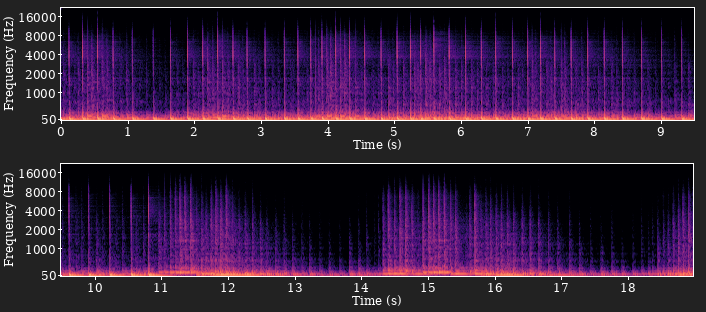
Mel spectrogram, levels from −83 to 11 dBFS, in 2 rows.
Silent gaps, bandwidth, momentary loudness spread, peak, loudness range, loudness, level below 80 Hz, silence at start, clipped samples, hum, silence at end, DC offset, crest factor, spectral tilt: none; 9.8 kHz; 15 LU; -2 dBFS; 6 LU; -18 LUFS; -16 dBFS; 0 s; under 0.1%; none; 0 s; under 0.1%; 14 dB; -6 dB/octave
